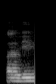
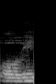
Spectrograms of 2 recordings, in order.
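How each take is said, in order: First: The first vowel sounds like 'a'. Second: The first vowel sounds like 'o'. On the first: The speaker calls it right. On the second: The speaker calls it wrong.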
